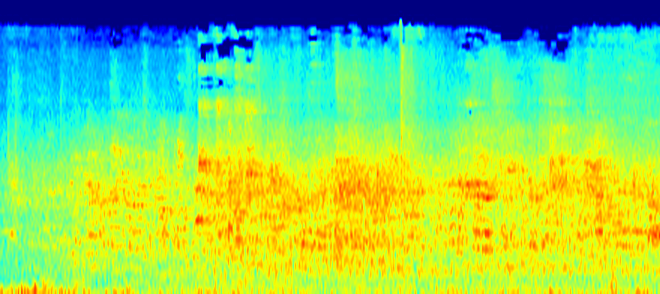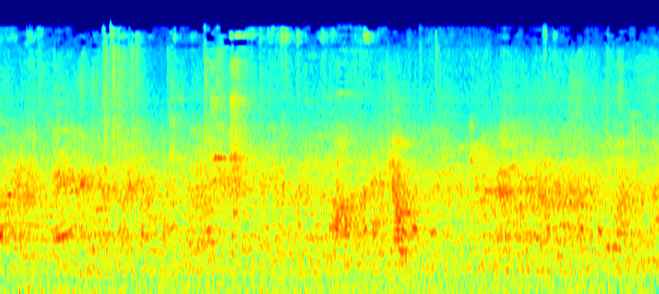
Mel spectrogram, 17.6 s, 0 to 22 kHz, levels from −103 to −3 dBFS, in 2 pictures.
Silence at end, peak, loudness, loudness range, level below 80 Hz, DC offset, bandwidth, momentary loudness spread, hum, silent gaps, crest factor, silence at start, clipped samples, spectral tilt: 0 s; -8 dBFS; -23 LUFS; 2 LU; -44 dBFS; under 0.1%; 16 kHz; 7 LU; none; none; 18 dB; 0 s; under 0.1%; -2 dB/octave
